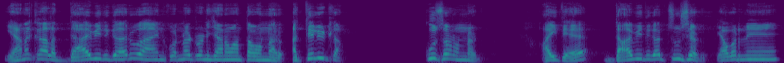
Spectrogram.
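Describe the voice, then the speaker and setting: A middle-aged man preaching a storytelling sermon, quizzing the audience and acting out the scenes with animated delivery. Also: sits high.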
